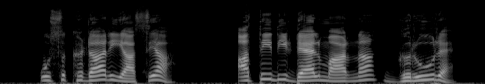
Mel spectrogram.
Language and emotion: Dogri, disgusted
